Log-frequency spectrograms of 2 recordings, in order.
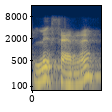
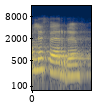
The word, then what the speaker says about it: Le Ferre: to present his company le faire okay yeah okay is in french pronunciation no no le ferde so as you can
